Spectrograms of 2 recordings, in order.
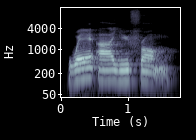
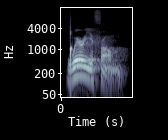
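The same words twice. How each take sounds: First: Each word is said separately and fully. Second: Quick, with linked words and 'you' as 'ya'.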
